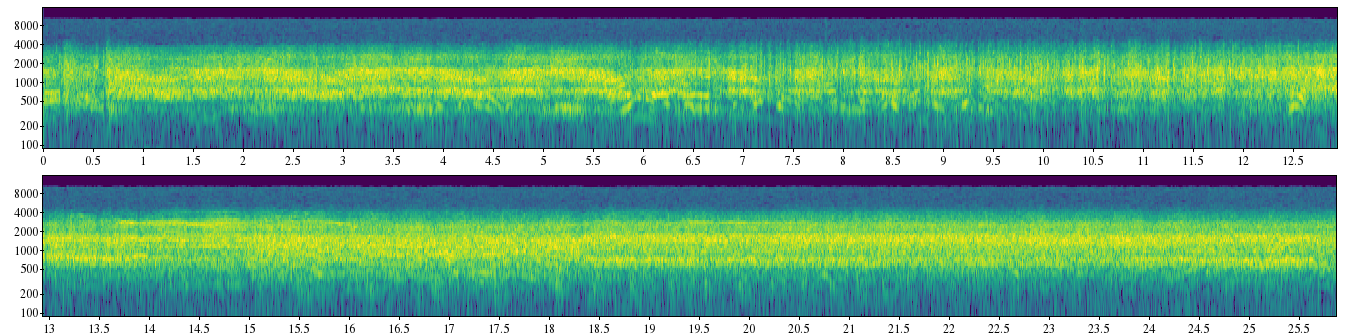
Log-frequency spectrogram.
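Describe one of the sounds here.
A huge stadium crowd chants and sings loudly in unison.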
